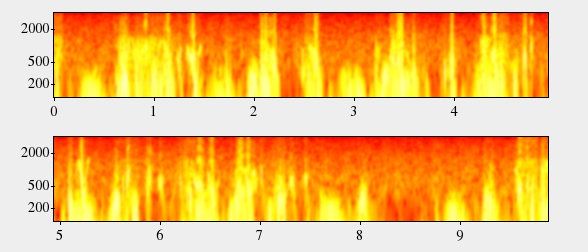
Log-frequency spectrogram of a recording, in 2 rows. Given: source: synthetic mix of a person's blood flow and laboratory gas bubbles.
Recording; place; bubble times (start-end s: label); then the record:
Doppler ultrasound of blood flow; precordium
0.00-0.09 s: bubbles
0.60-1.48 s: bubbles
1.70-1.78 s: bubbles
2.06-2.27 s: bubbles
2.46-2.71 s: bubbles
3.20-3.28 s: bubbles
3.34-3.78 s: bubbles
3.87-4.04 s: bubbles
4.21-4.80 s: bubbles
5.05-5.31 s: bubbles
5.59-5.80 s: bubbles
5.85-5.94 s: bubbles
5.97-6.06 s: bubbles
6.17-6.59 s: bubbles
6.68-7.37 s: bubbles
7.43-7.50 s: bubbles
9.21-9.35 s: bubbles
9.53-9.89 s: bubbles
From the record:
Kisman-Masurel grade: 333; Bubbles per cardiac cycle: rolling drumbeat, 9 or more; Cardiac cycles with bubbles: 50 to 99%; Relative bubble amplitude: loud (0.450 to 0.775); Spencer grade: 3 (all of the cardiac periods contain showers or single bubble signals, but not dominating or overriding the cardiac motion signals); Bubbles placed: anywhere in the cardiac cycle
